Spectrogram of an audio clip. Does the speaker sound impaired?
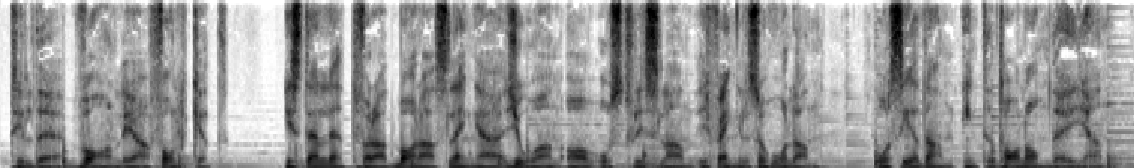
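No.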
